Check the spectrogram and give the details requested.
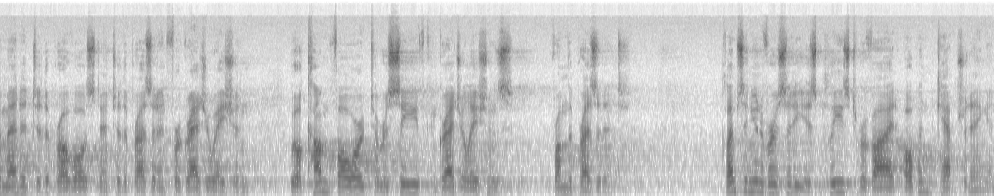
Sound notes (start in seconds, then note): none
